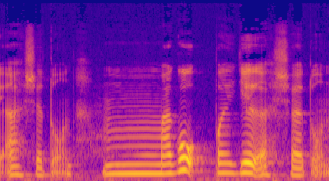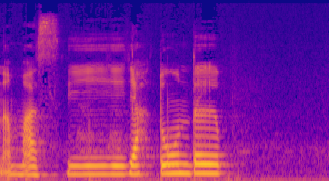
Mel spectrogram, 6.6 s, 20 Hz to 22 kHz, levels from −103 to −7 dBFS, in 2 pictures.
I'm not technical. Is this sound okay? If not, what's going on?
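Yes, this sound is okay, and nothing is going on that needs fixing.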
